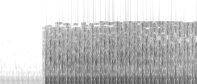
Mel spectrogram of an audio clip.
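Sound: loud motorcycle engine revving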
